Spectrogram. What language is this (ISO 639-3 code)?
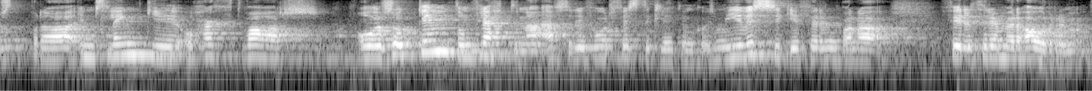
isl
